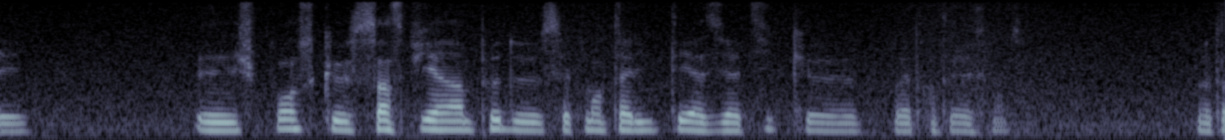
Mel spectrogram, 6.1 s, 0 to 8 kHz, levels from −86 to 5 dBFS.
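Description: No technical faults can be heard in this speech, which has passed through a call's microphone processing that trims the lowest bass and leaves nothing above 8 kHz, as that processing normally does.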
